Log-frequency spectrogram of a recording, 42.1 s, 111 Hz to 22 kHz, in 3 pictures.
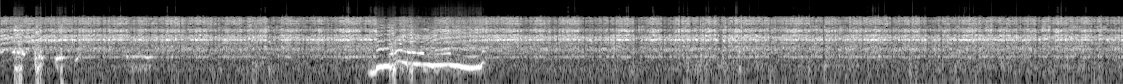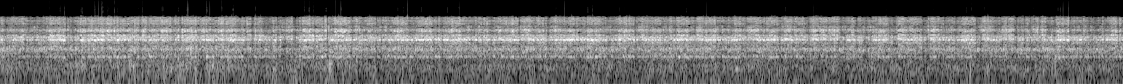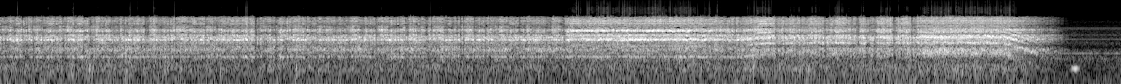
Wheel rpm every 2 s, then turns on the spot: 150, 160, 130, 160, 160, 160, 160, 160, 160, 160, 160, 160, 160, 160, 160, 160, 160, 160, 170, 200, 90.
none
